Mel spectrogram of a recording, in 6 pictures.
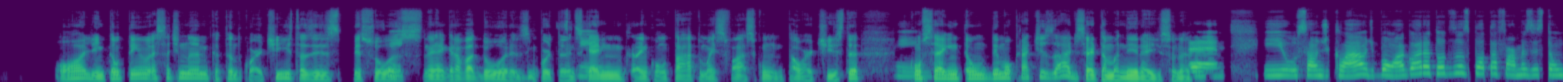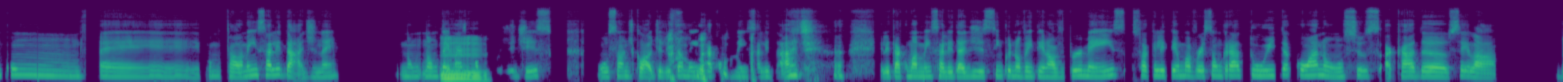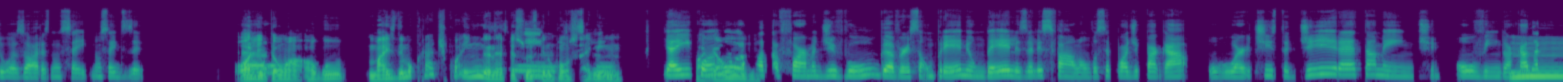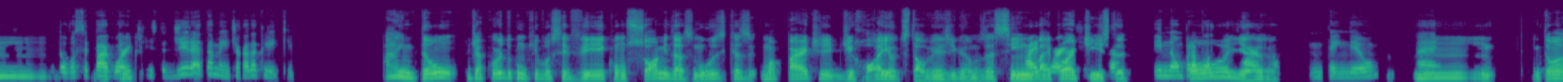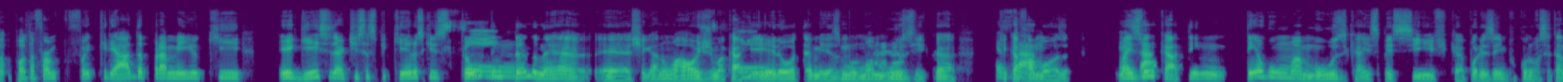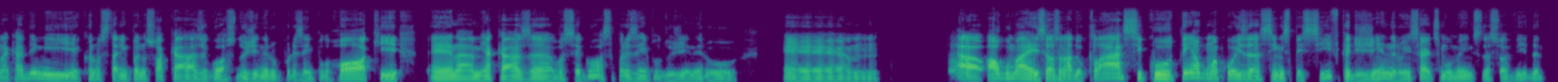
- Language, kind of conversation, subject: Portuguese, podcast, Como a internet mudou a forma de descobrir música?
- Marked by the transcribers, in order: chuckle; laugh; tapping; other background noise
